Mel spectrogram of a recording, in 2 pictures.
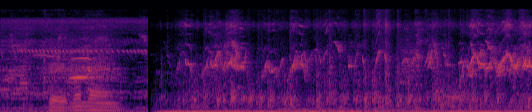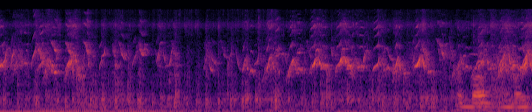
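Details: Adult geese with their goslings: after a brief different sound at the start, a dense, continuous chorus of high, rapid peeping chirps from the young birds, with low background rumble.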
